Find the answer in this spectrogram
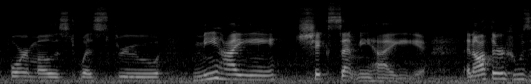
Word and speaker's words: Csikszentmihalyi: flow first and foremost was through Mihai II csikszentmihalyi an author whose name I find myself in a flow state just pronouncing the whole mumbo jumbo of Mihai you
